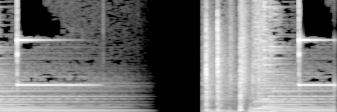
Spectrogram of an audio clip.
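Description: A short TV-show ident jingle, played twice. Each time a quick musical flourish ends on a held chord with a bright chime on top, which rings out and fades over about two seconds. After a brief silence the same sting starts again.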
